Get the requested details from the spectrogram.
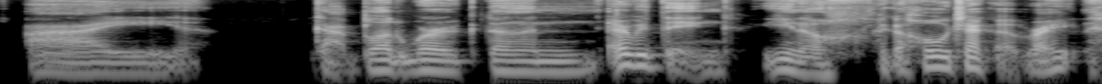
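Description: Speaking at a fairly slow pace, a man with an American accent uses a fairly low pitch with ordinary variation in a plain, everyday voice. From Baltimore, Maryland, US. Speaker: podcast host sharing mental health experience. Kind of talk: personal storytelling monologue.

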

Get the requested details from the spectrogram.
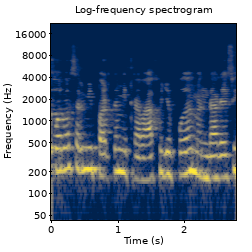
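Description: A woman with an ordinary speaking voice talks at a fairly quick pace, her pitch fairly low and her intonation fairly even. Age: 30s. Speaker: podcast co-host. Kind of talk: casual chat.

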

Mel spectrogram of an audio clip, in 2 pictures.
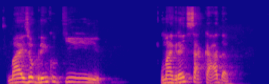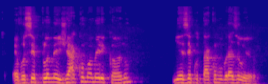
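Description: This man's voice sits high in pitch, with fairly even intonation. He leaves long pauses, and they come often. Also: moderate pace. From Manaus, northern Brazil. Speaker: podcast host. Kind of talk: casual chat.

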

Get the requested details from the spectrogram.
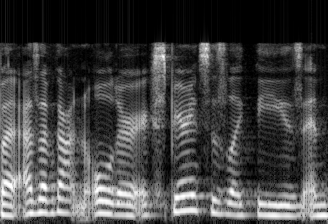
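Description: Over noticeable background noise, a woman with an American accent speaks at a fairly low pitch with fairly even intonation. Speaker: listener sending a voice memo. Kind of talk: recorded personal testimony. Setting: voice memo recording.

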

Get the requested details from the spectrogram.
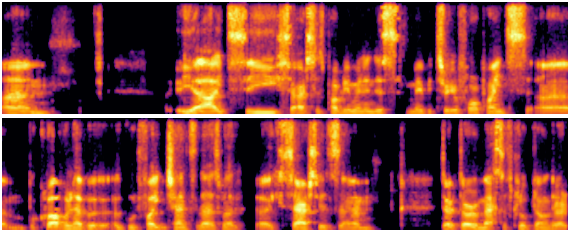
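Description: Over a quiet background, a man with a Galway accent talks in a fairly low, monotone voice with flat intonation. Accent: Galway Irish. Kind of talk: casual sports chat.

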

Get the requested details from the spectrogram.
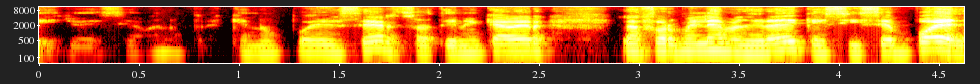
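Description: Her tone is bright and sharp. This woman talks at a fairly quick pace with ordinary pitch variation. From Venezuela. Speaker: accountant and tax consultant. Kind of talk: podcast interview.

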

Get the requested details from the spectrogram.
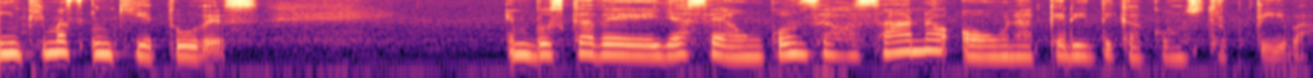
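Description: A woman talks at a very slow pace. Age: 20s. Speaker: podcast host. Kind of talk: reflective monologue.

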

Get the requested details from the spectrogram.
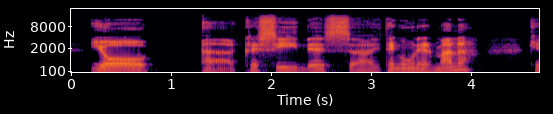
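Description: Here a man is talking. The recording is very clean, and the background is silent. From US Southwest, New Mexico. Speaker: bank executive. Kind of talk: interview. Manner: halting.

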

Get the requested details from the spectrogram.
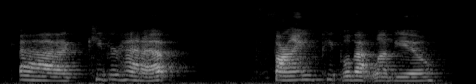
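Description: Someone with an American accent speaks at a fairly slow pace with fairly even intonation. Room echo is audible. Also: woman. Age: 20s. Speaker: podcast guest, host's best friend. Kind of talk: casual chat.

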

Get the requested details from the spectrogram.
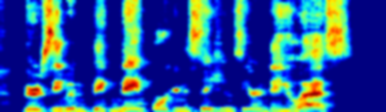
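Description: A woman uses a plain, everyday voice. She talks at a fairly quick pace with ordinary pitch variation. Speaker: life coach. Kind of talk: podcast interview.

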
